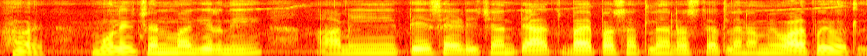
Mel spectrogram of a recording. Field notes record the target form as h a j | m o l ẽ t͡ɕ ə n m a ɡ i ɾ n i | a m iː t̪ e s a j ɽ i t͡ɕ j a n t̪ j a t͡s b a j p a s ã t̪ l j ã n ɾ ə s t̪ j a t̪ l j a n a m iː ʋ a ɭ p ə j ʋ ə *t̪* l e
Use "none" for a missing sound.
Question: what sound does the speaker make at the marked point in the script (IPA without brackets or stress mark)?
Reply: t̪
